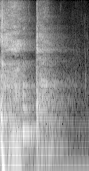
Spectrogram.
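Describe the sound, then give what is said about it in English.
Two sharp, raspy coughs from a person who has just choked on their own saliva. The second cough is a little weaker, and the sound trails off into quiet. “I just choked on my own spit.”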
